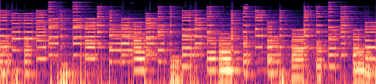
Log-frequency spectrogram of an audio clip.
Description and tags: A sample of some kind (cannot recall) run through the DFX scrubby and DFX buffer override plugins
plugin, melody, dfx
